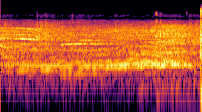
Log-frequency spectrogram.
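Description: Indoor volleyball arena crowd ambience with music in the background: sustained, slowly gliding tones over a steady crowd hum, quieter than the commentary around it.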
